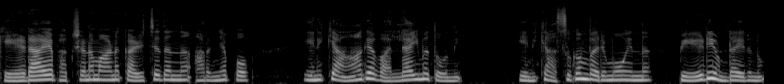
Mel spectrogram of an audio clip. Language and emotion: Malayalam, fearful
